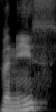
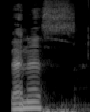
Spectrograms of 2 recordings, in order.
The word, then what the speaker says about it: Venice: visit it what's mantas like what how's it pronounced Venise you said Venice Venice I always want to pronounce it Venise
